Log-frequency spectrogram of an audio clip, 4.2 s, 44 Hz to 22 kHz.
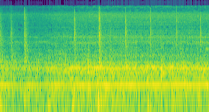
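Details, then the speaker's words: Ariston washing machine running a 90° drum-cleaning wash; light sharp clicks about twice a second over low motor hum as drum tumbles, from a dead shock absorber with play in its bushing, to be replaced later. "petit clic clic clic clic vous entendez c'est l'amortisseur là-bas qui est mort qui a du jeu en fait"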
